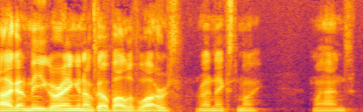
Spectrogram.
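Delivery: easy conversational Irish accent. Shown as a demonstration. Podcaster showing off his most natural accent, Irish accent. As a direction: chat casually in an Irish accent. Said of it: "I do a lot of Irish".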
